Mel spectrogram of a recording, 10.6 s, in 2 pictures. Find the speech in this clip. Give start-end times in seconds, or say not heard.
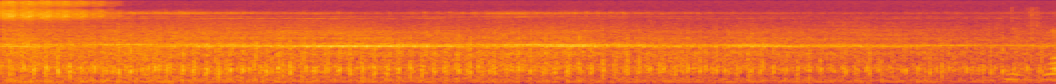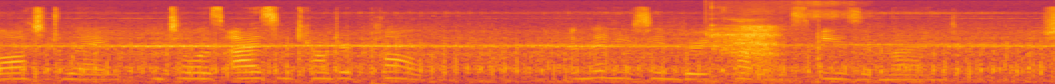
5.0-10.5.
